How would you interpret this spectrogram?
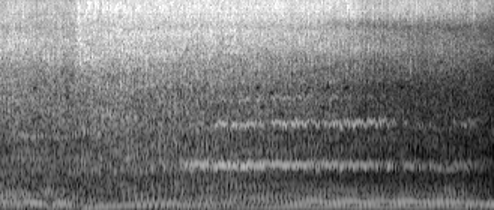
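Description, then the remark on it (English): A powerful supercharged car engine revs up loudly, then settles into a steady, rumbling idle with a high whine running over the deep drone, continuous throughout. “eBay even has cars with supercharged ponies.”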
